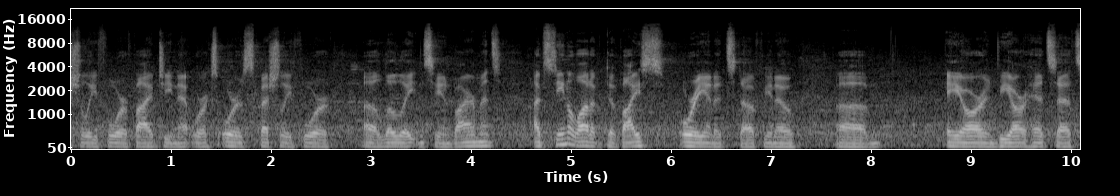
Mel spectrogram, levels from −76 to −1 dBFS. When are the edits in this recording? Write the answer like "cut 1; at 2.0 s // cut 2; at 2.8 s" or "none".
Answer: cut 1; at 4.6 s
